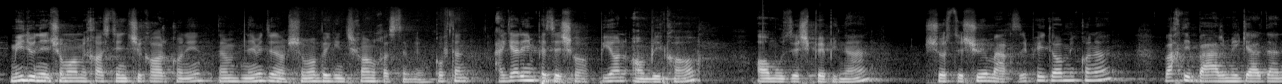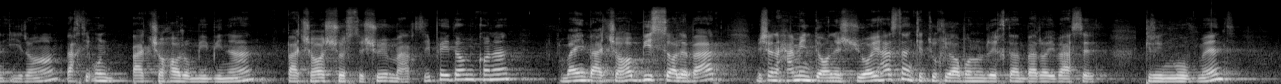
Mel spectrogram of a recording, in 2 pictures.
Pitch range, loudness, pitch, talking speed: 140-185 Hz, -15 LUFS, 155 Hz, 140 wpm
